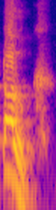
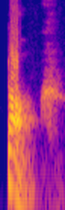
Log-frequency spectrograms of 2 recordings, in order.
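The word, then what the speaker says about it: talk: pronunciation হচ্ছে নো একইভাবে আমরা যখন লিখি টি এল কে এর উচ্চারণ হতে হতো টলক কিন্তু আমরা কি বলি টক তাহলে যখন লেখার সঙ্গে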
